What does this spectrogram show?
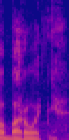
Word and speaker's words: оборотня: дело рук вернее лап оборотня да именно так с ударением на третьем слоге называли его старушки некоторые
